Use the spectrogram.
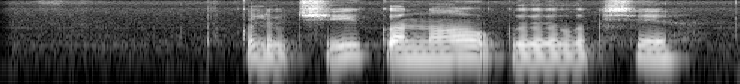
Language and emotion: Russian, sad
